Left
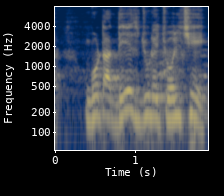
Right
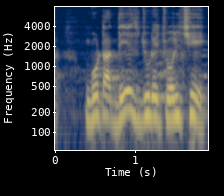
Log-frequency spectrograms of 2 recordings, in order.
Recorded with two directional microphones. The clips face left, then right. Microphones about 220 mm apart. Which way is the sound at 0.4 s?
45° right (ahead or behind).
